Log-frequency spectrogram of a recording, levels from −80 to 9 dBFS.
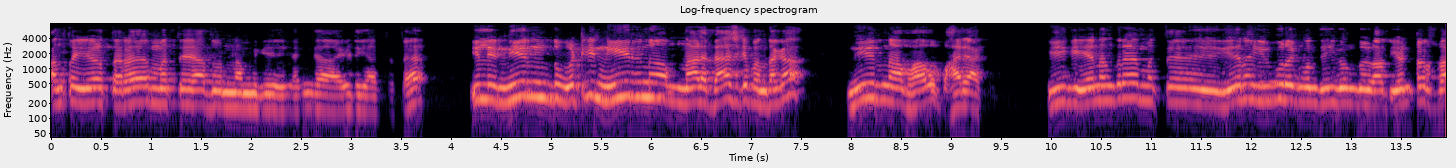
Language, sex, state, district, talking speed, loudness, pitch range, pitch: Kannada, male, Karnataka, Bellary, 135 wpm, -17 LUFS, 190-265 Hz, 220 Hz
